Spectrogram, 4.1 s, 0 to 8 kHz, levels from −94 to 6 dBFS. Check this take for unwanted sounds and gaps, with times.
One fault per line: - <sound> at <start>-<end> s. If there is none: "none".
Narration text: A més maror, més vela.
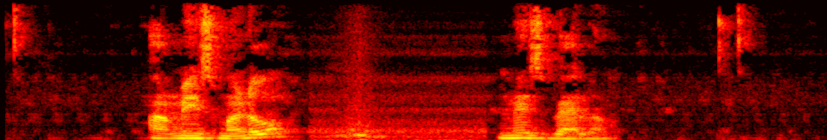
- whoosh at 1.6-2.4 s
